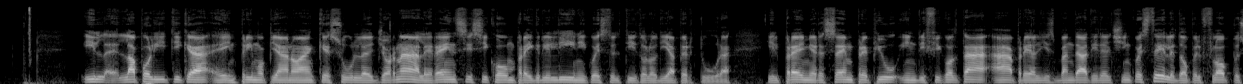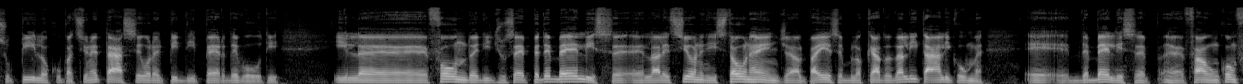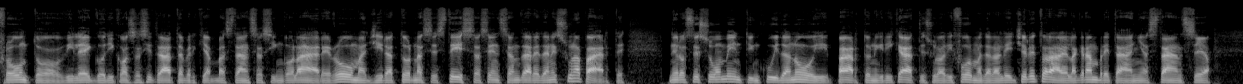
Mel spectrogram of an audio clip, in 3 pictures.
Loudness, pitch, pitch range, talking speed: -24 LUFS, 100 Hz, 90-110 Hz, 170 wpm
